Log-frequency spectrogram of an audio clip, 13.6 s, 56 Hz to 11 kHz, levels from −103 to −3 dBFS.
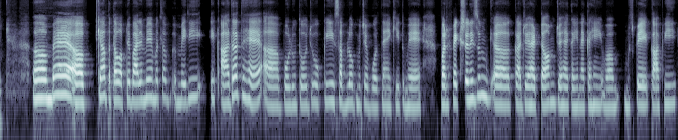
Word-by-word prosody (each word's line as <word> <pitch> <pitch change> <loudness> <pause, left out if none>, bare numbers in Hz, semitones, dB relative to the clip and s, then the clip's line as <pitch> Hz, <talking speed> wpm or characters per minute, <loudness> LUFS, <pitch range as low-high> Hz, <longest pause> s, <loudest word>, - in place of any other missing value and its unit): अ, 270 0 +1
मैं 310 +3 +7
अ, 235 -2 +9 0.3
क्या 290 0 +4
बताऊँ 250 -4 0
अपने 240 +2 -3
बारे 245 0 +1
में 275 +2 -3
मतलब 265 0 -11
मेरी 235 +4 -7 0.4
एक 265 0 -10
आदत 290 +8 +2
है 260 -7 +1
अ, 205 -1 -1
बोलूँ 210 0 -8
तो 215 -1 -8
जो 230 -1 -9
कि 235 0 -7
सब 225 -2 -5
लोग 225 -1 -7
मुझे 215 0 -9
बोलते 195 0 -9
हैं 205 -1 -8
कि 210 0 -11
तुम्हें 200 -1 -5 0.4
परफेक्शनिज़्म 255 +7 +1
अ, 265 - -14 0.5
का 215 -2 0
जो 215 +1 -7
है 210 -1 +3
टर्म 220 +2 0
जो 210 - -2
है 210 -1 -4
कहीं 200 0 -8
न 200 - -4
कहीं 210 0 -9
व 195 0 -5 0.2
मुझपे 205 +1 -1
काफ़ी 220 +2 -4
230 Hz, 170 wpm, -21 LUFS, 210-260 Hz, 0.5 s, अ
